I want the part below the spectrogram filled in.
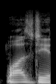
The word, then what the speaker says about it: WASD: Also, I think there was a debate about the pronunciation of WASD when WASD is how you say it. That's the that's there's no debate.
